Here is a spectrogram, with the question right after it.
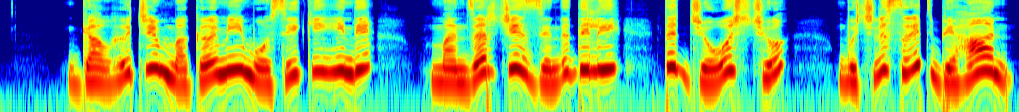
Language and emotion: Kashmiri, surprised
